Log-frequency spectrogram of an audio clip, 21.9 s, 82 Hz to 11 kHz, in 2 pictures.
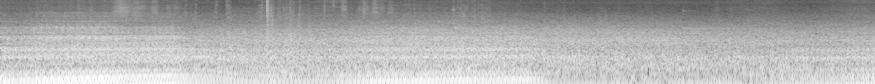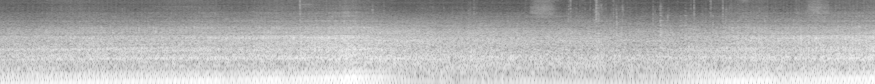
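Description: A V8 sports car engine rumbles from inside the car, rising and falling as it accelerates and eases off.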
